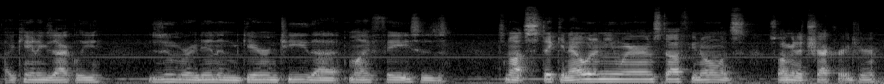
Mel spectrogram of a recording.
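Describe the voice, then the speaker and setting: A man's voice: fairly low pitch, level tone, moderate pace, a little hiss or hum, rough recording. A young man at home casually talking viewers through a video editing tutorial, rambling and chatty, often calling them guys. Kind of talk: casual screen-recorded tutorial.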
